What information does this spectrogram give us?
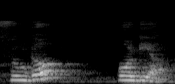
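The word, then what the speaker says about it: pseudopodia: अब सूडोपोडिया क्या होता है, इसको हम प्रोनाउंस करते हैं सूडोपोडिया। सूडोपोडिया पी जो होता है इसमें वो हमेशा साइलेंट होता है।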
